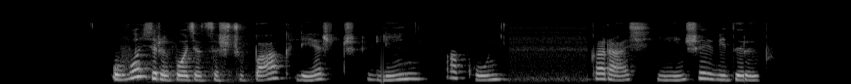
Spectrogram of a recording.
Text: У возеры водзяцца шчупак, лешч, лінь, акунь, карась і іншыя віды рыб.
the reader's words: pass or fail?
pass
